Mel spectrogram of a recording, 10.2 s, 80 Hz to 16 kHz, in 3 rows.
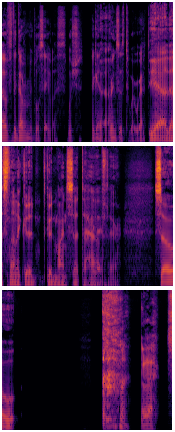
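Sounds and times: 
speech: 0.0s - 7.2s, 8.8s - 10.2s
person with a cough coughing: 8.9s - 9.4s.

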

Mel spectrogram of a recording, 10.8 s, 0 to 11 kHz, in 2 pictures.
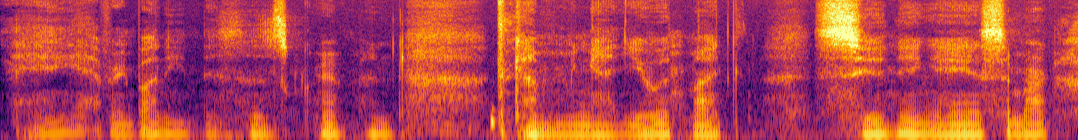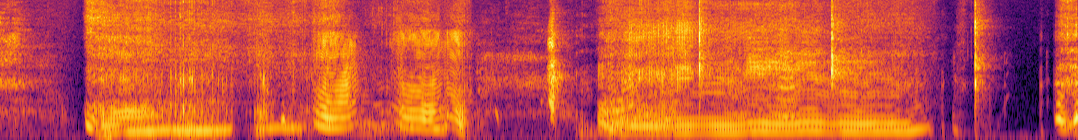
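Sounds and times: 
speech: 0.3s - 10.7s
arm farts: 5.8s - 10.2s.

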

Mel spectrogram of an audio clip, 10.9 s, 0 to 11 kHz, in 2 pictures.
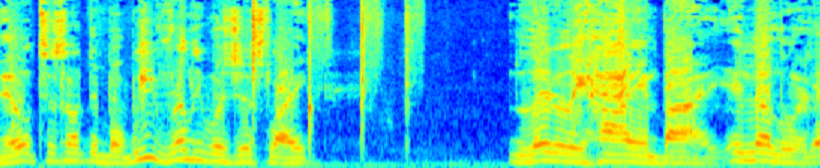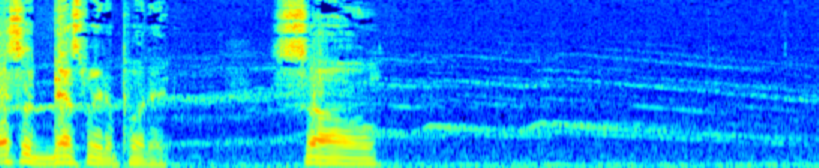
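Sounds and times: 
speech: 0.0s - 2.3s, 3.4s - 6.7s, 7.3s - 8.1s
ambulance siren wailing: 4.8s - 10.9s.

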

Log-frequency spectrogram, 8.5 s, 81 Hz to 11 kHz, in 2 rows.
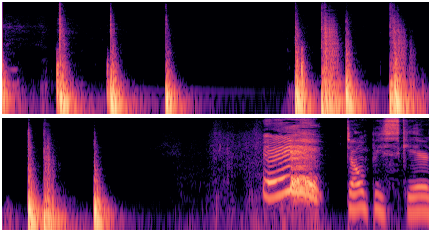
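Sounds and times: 
sharp hollow knocks on wood: 0.0s - 1.8s, 2.9s - 5.4s
faint rustle: 5.7s - 7.1s
speech: 7.7s - 8.5s.

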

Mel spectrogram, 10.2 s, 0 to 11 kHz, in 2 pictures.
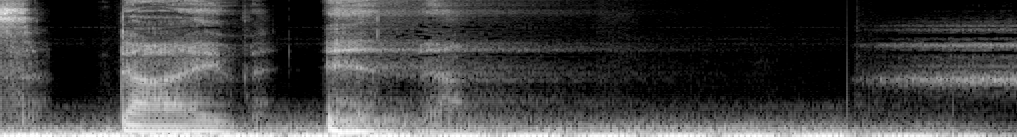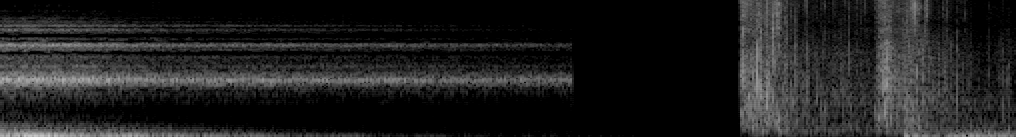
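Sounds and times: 
sustained high droning tone: 0.0s - 8.0s
speech: 0.6s - 2.1s
heavy crunching footsteps in a cave: 8.8s - 10.1s.

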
